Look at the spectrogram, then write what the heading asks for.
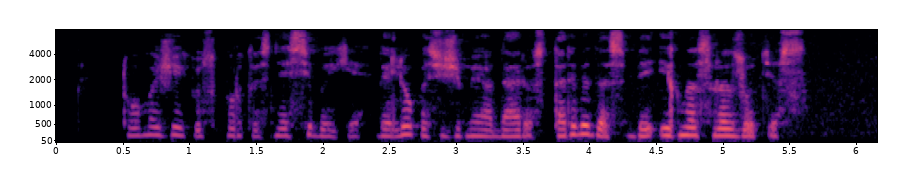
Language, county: Lithuanian, Utena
